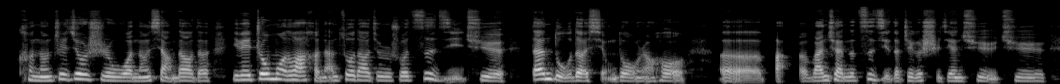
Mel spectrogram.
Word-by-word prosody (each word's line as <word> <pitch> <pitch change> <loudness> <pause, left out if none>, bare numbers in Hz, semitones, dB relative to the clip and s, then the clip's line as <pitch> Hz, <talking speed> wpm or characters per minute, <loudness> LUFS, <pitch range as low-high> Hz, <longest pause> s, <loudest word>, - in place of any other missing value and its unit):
可 205 -4 -5
能 180 0 +3
这 240 +4 +1
就 245 +1 +6
是 210 -3 -2
我 170 -1 +2
能 165 +1 +1
想 - - -2
到 175 0 +1
的。 165 0 -4 0.2
因 210 - -3
为 215 0 +3
周 250 +4 +8
末 245 -2 +5
的 210 - +1
话 200 - +5
很 - - -5
难 - - -3
做 215 +3 +1
到， 190 -2 0
就 190 +1 -4
是 180 - -2
说 190 +2 -1
自 225 +6 -2
己 275 +5 -9
去 180 -9 -1 0.2
单 240 +2 +7
独 165 -9 0
地 180 -2 +4
行 265 +8 -5
动， 165 -3 -1
然 - - -6
后， 175 -3 -2 0.3
呃， - - -1
把 - - -2 0.3
完 170 +3 +2
全 180 -1 +1
的 175 - -1
自 225 +7 -4
己 200 - -5
的 150 - -5
这 175 +1 -4
个 165 - -2
时 150 - -4
间 160 +1 -2
去 170 - -5
去， 160 - -7
185 Hz, 265 characters per minute, -23 LUFS, 170-215 Hz, 0.3 s, 周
